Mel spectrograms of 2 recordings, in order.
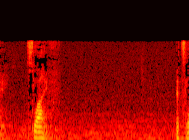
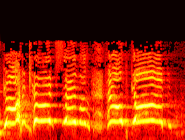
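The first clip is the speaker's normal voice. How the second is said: high, loud, hammed-up shout for help; mock panicked cry; 11 dB louder, much slower than usual. Preacher mimics his friend's panic in a dungeon, mock screaming. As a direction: scream for rescue, laughing at it. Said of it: "Mark Spence in the inner dungeon".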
